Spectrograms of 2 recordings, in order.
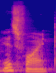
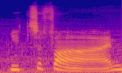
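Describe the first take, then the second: First: Said in the usual way. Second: Slow, sing-song mock Italian; mock Italian accent. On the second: Gamer consoling himself after a setback, mock Italian accent. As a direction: drag it out in cartoon Italian. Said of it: "I could do that accent".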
